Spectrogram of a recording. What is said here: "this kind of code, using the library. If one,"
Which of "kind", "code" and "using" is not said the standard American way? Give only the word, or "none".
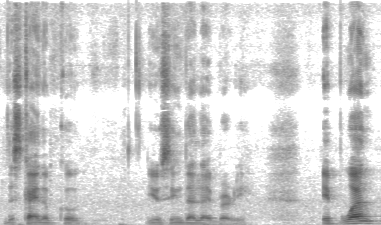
using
